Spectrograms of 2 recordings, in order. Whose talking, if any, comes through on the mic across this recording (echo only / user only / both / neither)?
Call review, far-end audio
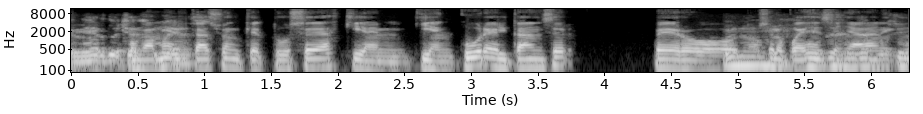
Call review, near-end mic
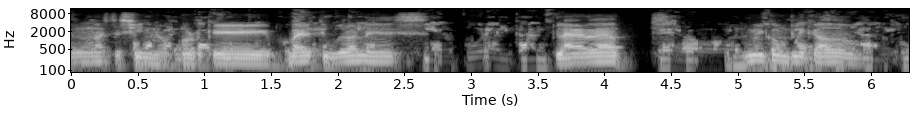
both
